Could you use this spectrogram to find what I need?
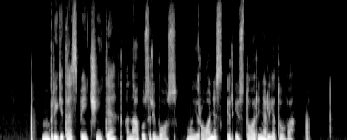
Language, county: Lithuanian, Klaipėda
